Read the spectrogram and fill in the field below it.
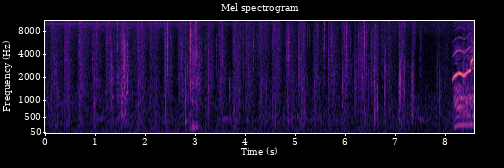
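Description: Footsteps crunch on dry ground and gravel.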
